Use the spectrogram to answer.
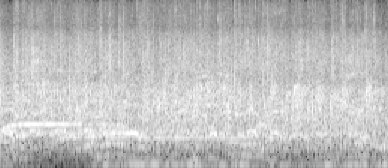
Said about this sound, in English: can we give a hand clap?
